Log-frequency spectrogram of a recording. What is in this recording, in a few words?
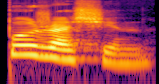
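"пӧжасин" Komi, female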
